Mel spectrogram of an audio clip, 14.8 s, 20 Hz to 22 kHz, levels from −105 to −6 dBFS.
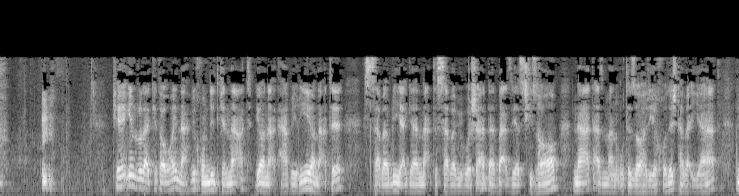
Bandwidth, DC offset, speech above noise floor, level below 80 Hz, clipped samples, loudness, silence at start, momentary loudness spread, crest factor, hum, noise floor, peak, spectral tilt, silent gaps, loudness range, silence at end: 8 kHz; under 0.1%; 26 dB; -60 dBFS; under 0.1%; -19 LUFS; 0 s; 7 LU; 16 dB; none; -46 dBFS; -4 dBFS; -3.5 dB/octave; none; 1 LU; 0 s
